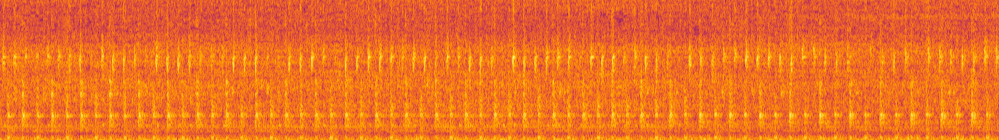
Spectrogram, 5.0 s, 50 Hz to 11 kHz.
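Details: Range Rover Classic 3.5 petrol V8 idling with a steady, light ticking knock of about three beats a second; owner is unsure whether it is engine knock or tappets.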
